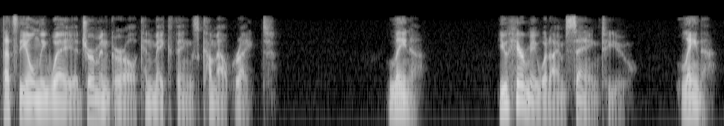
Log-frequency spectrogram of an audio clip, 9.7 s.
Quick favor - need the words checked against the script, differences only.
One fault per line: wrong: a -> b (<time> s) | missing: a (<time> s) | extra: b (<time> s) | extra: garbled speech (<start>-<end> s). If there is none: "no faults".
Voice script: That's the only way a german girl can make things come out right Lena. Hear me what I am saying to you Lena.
extra: You (6.6 s)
